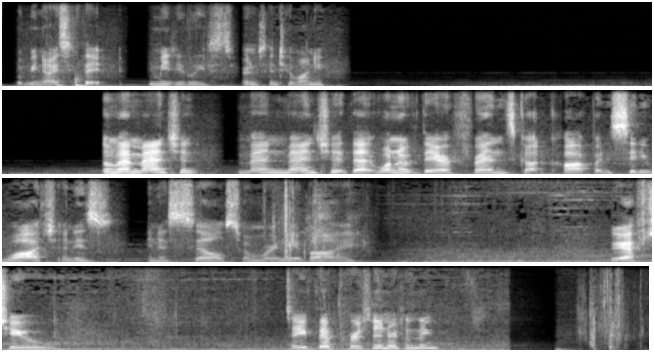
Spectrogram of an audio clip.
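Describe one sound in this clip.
A young woman talks with animation into a microphone, close by.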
